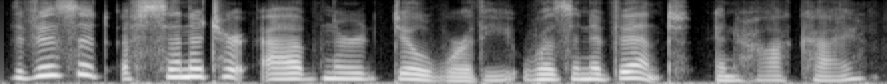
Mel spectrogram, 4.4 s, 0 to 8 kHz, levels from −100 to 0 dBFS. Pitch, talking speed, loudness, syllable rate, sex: 200 Hz, 150 wpm, -17 LUFS, 4.8 syllables/s, female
